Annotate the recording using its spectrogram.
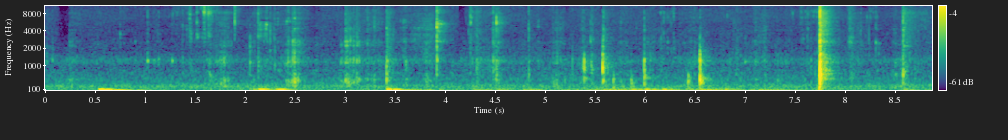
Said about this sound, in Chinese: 想吃饼干就吃，想追星就追，好好吃哦。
